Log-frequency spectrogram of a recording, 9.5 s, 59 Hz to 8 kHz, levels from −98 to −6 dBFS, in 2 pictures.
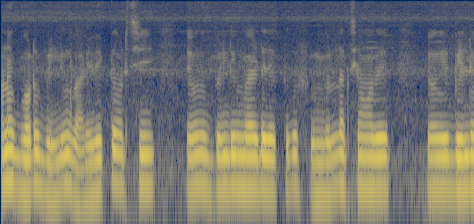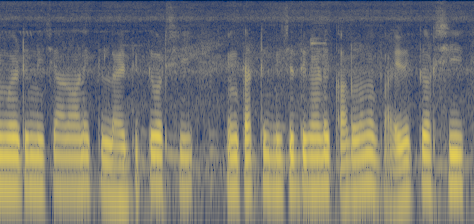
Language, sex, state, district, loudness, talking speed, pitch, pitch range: Bengali, male, West Bengal, Malda, -25 LUFS, 215 wpm, 130 Hz, 125-135 Hz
